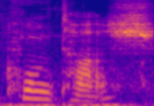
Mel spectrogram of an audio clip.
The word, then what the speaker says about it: Countach: This is how it's spelled, but it's pronounced Countach. This is a word in Italian that cannot be translated directly to English.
